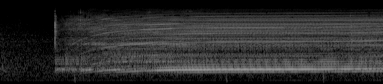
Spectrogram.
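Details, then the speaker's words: Engindot rotary tool (not a Dremel) on low speed, running free: click on, then a clean high whine climbs and settles to a steady pitch with no rattle or wobble; only slight run-out, normal. "Looks pretty good. Not a lot of run out on here. There is a slight bit, but I can barely notice it."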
